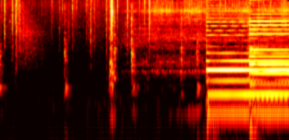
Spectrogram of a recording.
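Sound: clock ticking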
